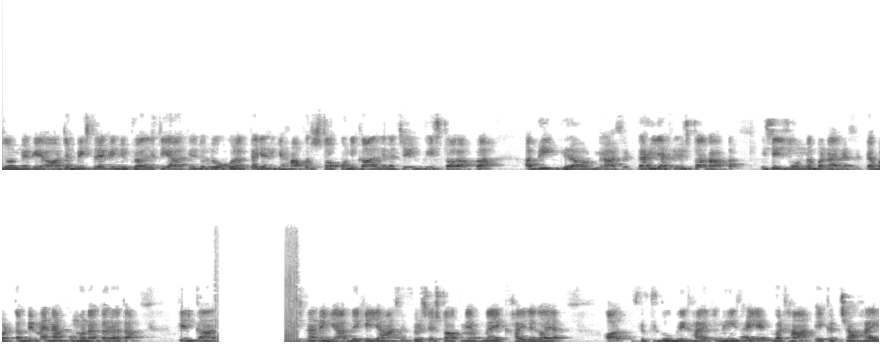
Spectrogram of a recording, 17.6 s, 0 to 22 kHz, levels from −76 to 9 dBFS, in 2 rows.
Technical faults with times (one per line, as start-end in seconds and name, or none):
2.54 compressed frames skipped
4.52 compressed frames skipped
7.26 compressed frames skipped
10.62 compressed frames skipped
10.91-11.74 cable pulled and plugged in
15.17 compressed frames skipped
